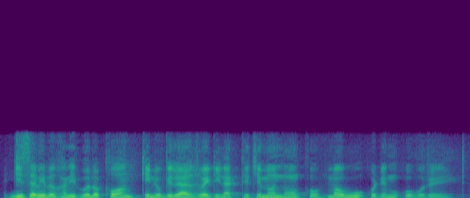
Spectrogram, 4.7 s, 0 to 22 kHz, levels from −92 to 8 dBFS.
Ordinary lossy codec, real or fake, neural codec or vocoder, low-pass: none; fake; codec, 16 kHz, 0.5 kbps, FunCodec, trained on Chinese and English, 25 frames a second; 7.2 kHz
